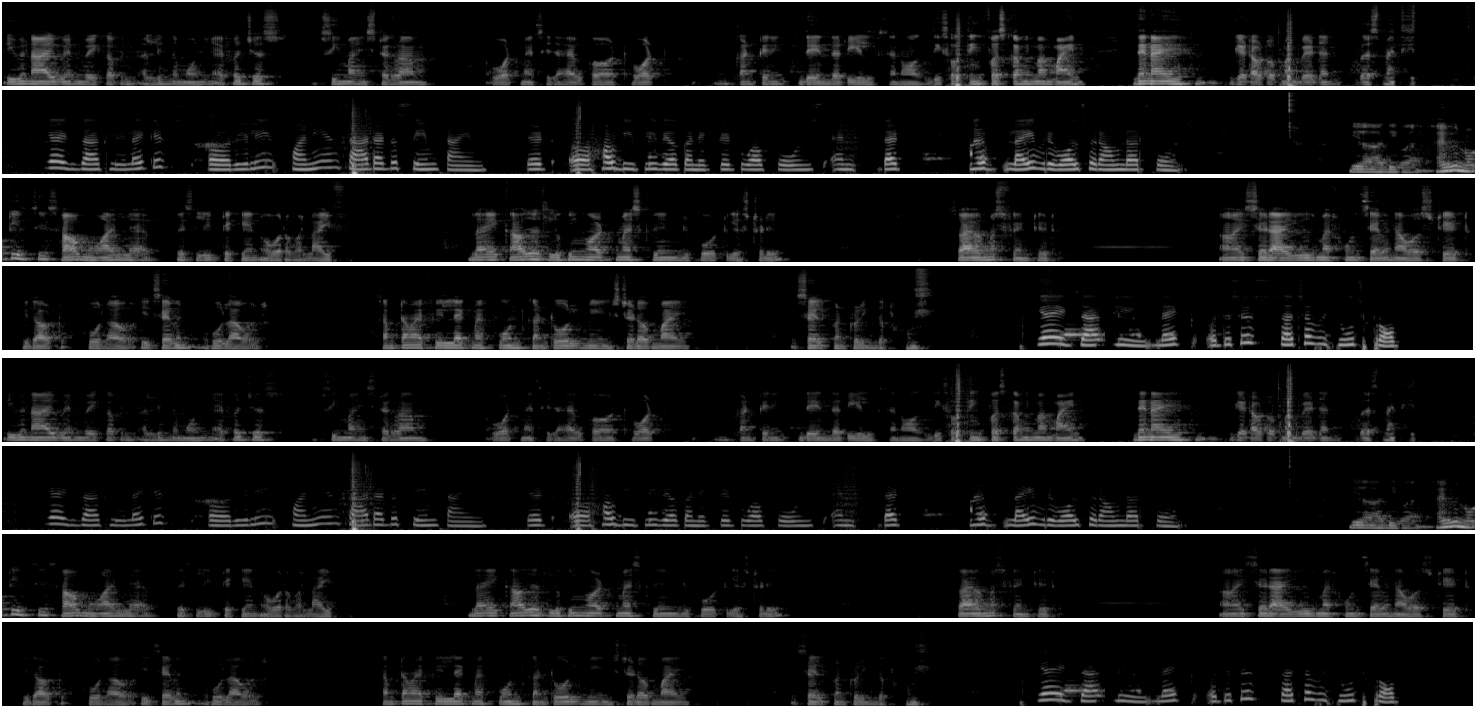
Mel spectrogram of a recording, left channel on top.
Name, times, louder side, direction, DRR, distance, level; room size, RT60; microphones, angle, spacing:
voice 1, 0.0-2.8 3.2-4.3 4.8-6.6 7.1-10.9 11.3-14.1 16.7-16.9 27.6-27.7 28.2-32.9 34.1-37.3 39.0-40.1 40.5-40.8 41.6-46.8 48.0-51.1 52.1-53.5 54.7-55.2, left 3 dB, 90° left, 1.4 m, -39 dB
sound 1, 6.8-24.8, equal, 10° right, 6.2 m, -45 dB
voice 2, 15.2-16.4 16.8-19.6 20.0-23.3 23.5-23.7 24.4-26.5 54.5-56.0 56.2-58.2, left 6 dB, 70° left, 0.4 m, -35 dB
head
